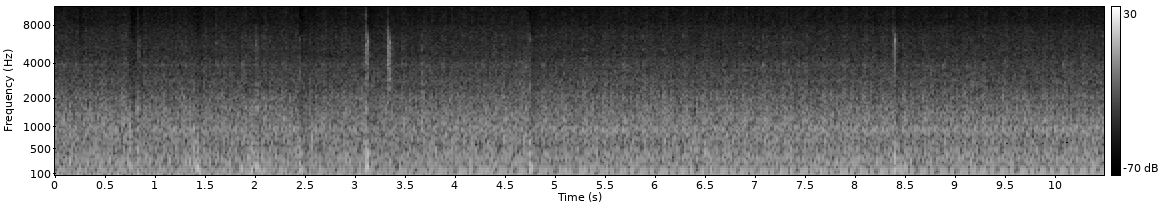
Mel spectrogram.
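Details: Tri-axle dump truck diesel after a no-start fixed for about $5 (dead battery diagnosed with a load tester, dielectric grease used), now idling steady and even with a smooth low rumble, no misses or knocks; healthy.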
